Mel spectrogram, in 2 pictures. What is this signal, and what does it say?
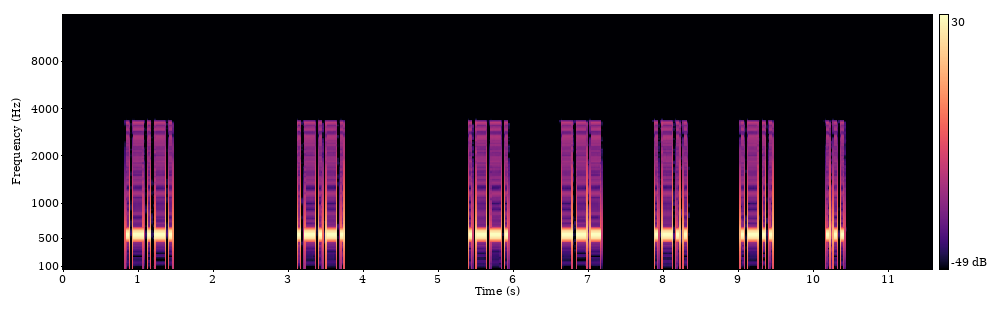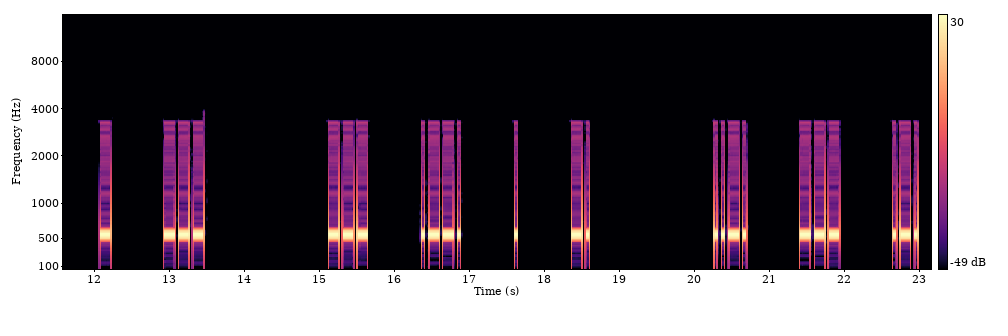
Morse code, heard as a keyed tone, about 25 wpm, spaced as for 10 wpm, 550 Hz. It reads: <AR> <AR> POLLS TO OPEN FOR
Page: News Headlines in Morse Code at 10 WPM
